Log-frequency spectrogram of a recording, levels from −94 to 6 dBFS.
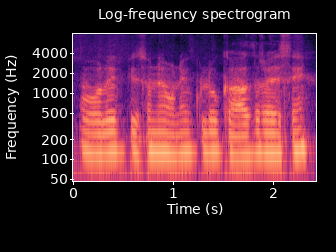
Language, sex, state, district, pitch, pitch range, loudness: Bengali, male, West Bengal, Cooch Behar, 130 Hz, 125-130 Hz, -18 LUFS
